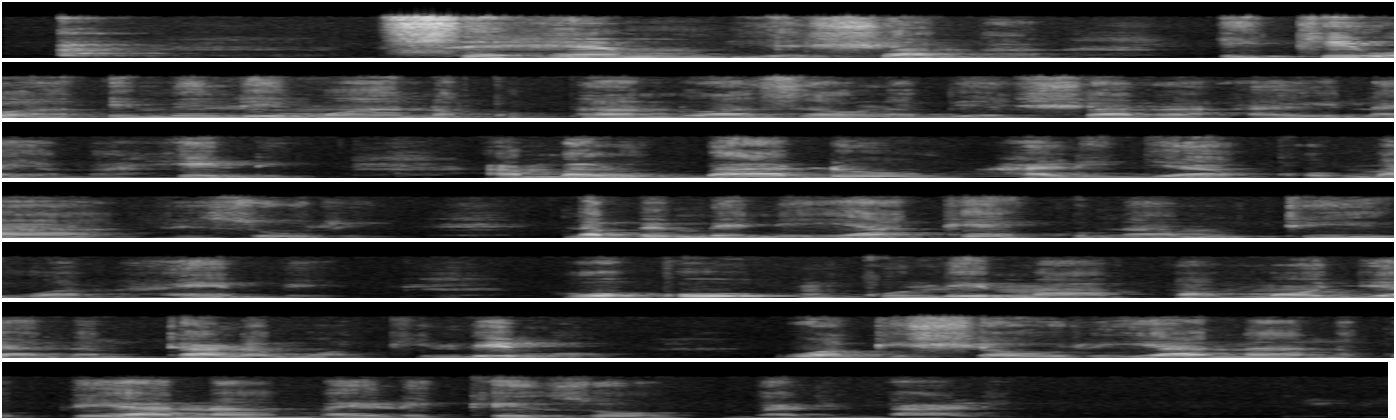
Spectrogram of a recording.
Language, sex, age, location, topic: Swahili, female, 25-35, Dar es Salaam, agriculture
